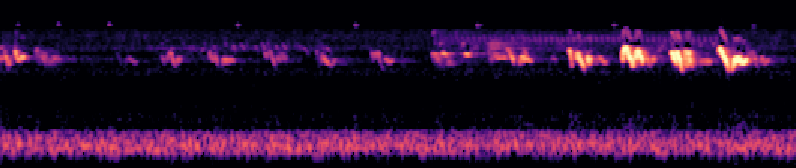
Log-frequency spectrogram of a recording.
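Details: Western Tanager near Boise, Idaho, singing short, hoarse, buzzy up-and-down phrases at a quick pace, faint at first and then louder near the end, over a steady low hum.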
